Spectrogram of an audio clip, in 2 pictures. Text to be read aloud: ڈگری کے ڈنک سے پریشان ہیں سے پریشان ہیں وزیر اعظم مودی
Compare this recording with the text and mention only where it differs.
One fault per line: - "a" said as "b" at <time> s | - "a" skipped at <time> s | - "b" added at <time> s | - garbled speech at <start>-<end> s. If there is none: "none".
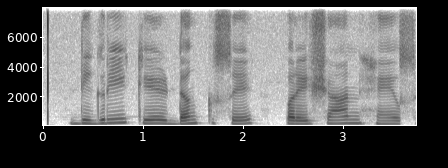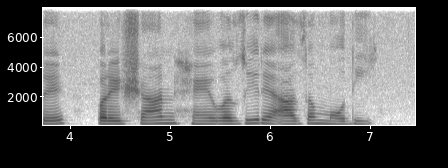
none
